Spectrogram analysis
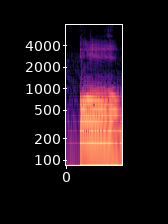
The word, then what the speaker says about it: ho: স এখানে ইতালি ভাষায় ও বুঝাবো। ও মানে কি? এইচ এর তো কোন উচ্চারণ হচ্ছে না। যার কারণে ও আমরা বলব ও লাভবুরাত।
